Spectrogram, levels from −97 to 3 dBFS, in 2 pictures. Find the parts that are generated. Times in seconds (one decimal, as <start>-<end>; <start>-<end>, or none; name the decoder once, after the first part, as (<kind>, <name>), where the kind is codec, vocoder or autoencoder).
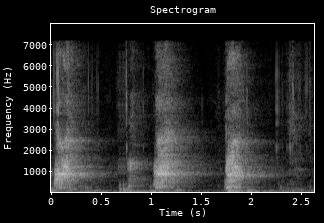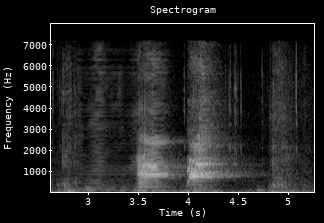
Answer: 2.9-3.8 (vocoder, HiFi-GAN)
